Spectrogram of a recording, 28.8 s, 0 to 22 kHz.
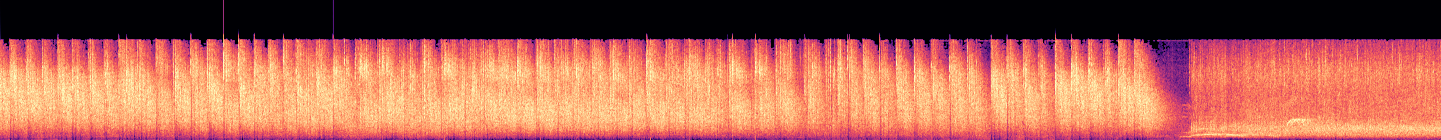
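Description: Two whips cracked in a fast, even rhythm, imitating a horse's hoofbeats as it goes through its gaits. The cracking stops about 23 seconds in and applause follows.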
